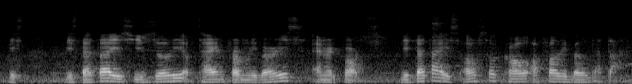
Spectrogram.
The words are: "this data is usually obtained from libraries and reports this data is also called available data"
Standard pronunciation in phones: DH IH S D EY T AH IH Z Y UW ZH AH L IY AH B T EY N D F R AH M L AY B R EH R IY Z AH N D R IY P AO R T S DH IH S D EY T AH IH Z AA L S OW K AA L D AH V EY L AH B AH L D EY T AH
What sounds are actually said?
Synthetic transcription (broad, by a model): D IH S D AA T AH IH S Y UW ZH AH L IY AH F T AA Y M F R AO M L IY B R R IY S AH N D R IY P AO R T S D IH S D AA T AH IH S AA L S OW K AA L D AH F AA L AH B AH L D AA T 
